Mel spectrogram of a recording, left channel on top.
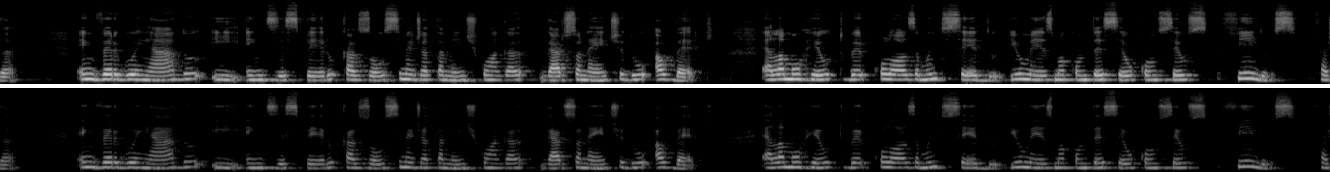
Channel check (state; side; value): quieter; right; 11.2 dB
